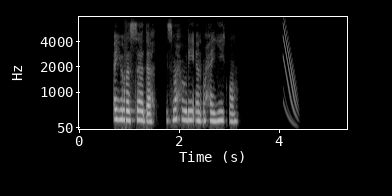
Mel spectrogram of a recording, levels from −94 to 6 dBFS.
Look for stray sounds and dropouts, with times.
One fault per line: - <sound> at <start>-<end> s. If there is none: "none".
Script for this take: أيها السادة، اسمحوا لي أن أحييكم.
- chirp at 4.1-4.4 s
